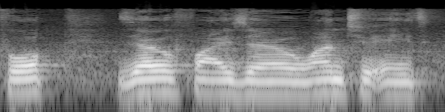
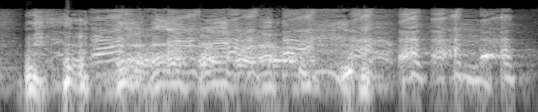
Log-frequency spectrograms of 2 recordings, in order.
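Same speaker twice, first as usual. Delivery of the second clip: high, loud peal of laughter; hearty laugh; 9 semitones higher, 5 dB louder than usual. Real, not acted. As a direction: burst out laughing at the verdict. Host laughs at posture verdict.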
